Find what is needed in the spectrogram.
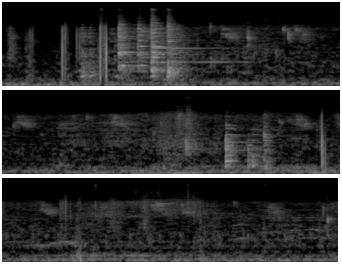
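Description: Sweet flour-and-semolina cakes frying in hot ghee in a frying pan, a faint crackling sizzle. A quick run of sharp metallic clinks against the pan comes about one to two seconds in, and a few more knocks come around five to six and a half seconds.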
